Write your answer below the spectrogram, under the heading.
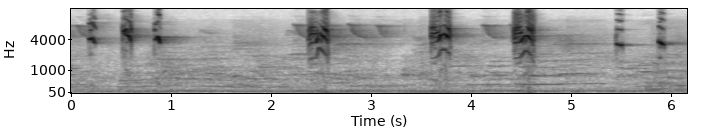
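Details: Sunbird vocalizing, as a lure for other birds to sing: sparse, sharp high notes, some slurred and buzzy, in pairs separated by quiet gaps of about a second.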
